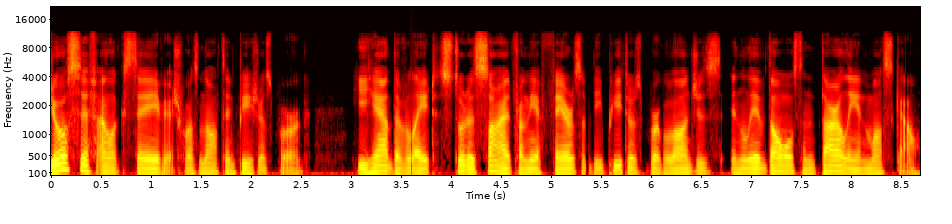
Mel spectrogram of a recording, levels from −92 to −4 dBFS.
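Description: At 3.60 s and again at 6.42 s the speech drops into a block of digital silence, about 10 ms and 4 ms long. The output buffer was likely not filled in time, so samples became zeros. The edges are dead square, giving a bare tick or pop. At 5.35 to 5.38 s a 32 ms gap at a join of encoded pieces opens. Encoder start delay and final-frame padding were left in where two pieces meet. Unlike the buffer dropouts, its edges are smeared, and the speech resumes exactly where it broke off.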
